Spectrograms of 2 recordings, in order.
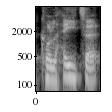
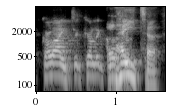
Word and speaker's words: Colheita: Right, have you got this fella, the Colheita 2005? Colheita. You pronounce all the words Colheita.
